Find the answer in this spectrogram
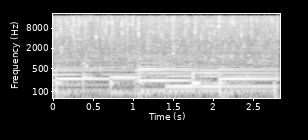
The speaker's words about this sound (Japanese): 小川はさらさらとよどみなくどこかへ流れていく。澄み切った透明な水越しに川底の小石や砂利を覗くことができた。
